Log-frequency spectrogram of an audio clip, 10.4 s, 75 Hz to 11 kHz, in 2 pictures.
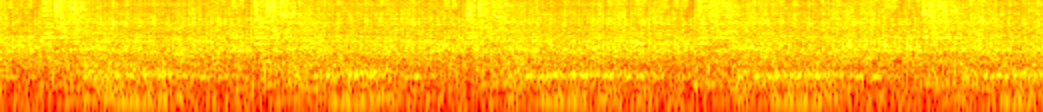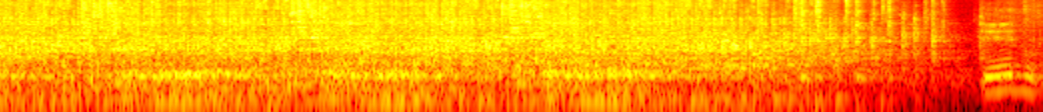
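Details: John Deere Z355R zero-turn mower with Intek engine: speed rises and falls about four times a second instead of holding steady, then the engine shuts off. Hunting; owner suspects an internal carburetor issue.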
